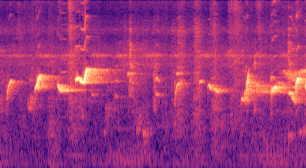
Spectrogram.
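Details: Black-capped bulbul singing actively, used as a lure for other birds: short, bright slurred whistles and chirpy warbles come in quick bursts separated by brief gaps.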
